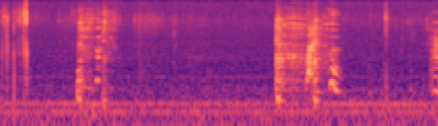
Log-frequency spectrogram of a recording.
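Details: Person who is sick and not feeling well, coughing while filming a plush collection: two bouts of short, harsh coughs, the second with three or four quick bursts, over quiet room hum.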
